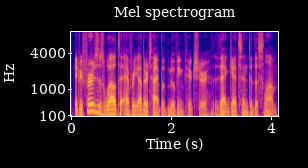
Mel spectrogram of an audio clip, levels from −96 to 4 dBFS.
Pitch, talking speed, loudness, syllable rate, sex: 100 Hz, 230 wpm, -18 LUFS, 6.4 syllables/s, male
